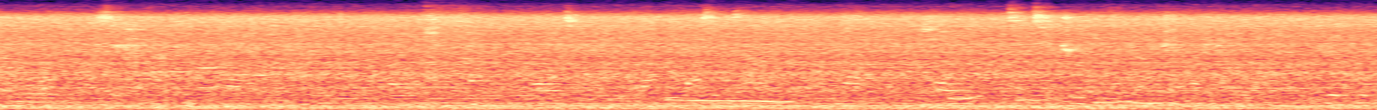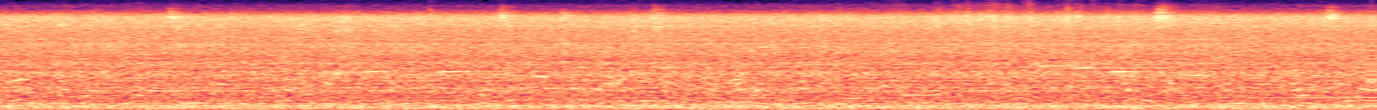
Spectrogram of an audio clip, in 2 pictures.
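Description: Traffic hums along a street outdoors.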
